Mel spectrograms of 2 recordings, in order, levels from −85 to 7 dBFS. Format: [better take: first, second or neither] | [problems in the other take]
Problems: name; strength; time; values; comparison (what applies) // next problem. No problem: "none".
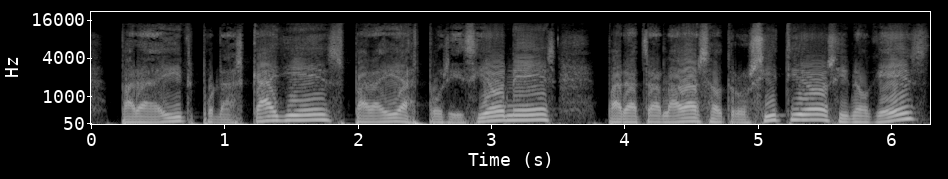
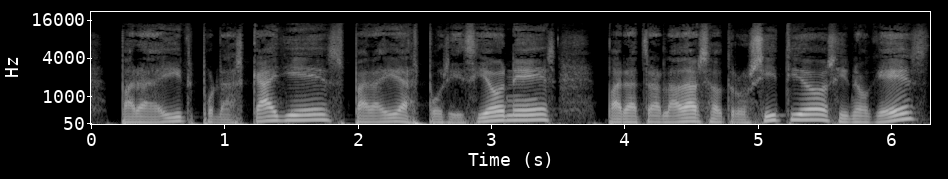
second | distortion; slight; 14% of the sound clipped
